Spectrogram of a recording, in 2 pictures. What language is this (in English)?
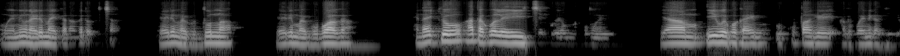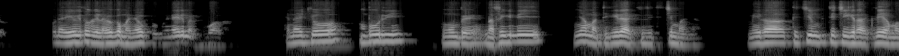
Gweno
